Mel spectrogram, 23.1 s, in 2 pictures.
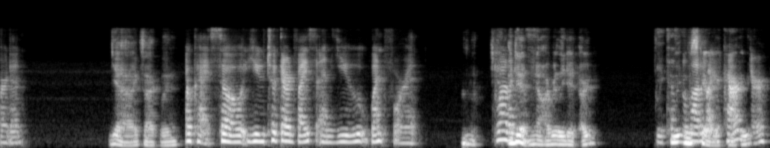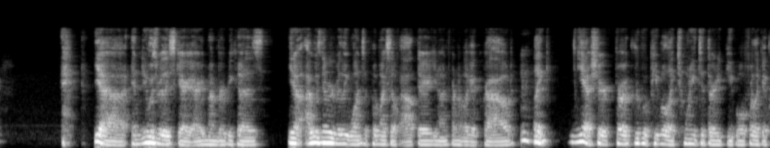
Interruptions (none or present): present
